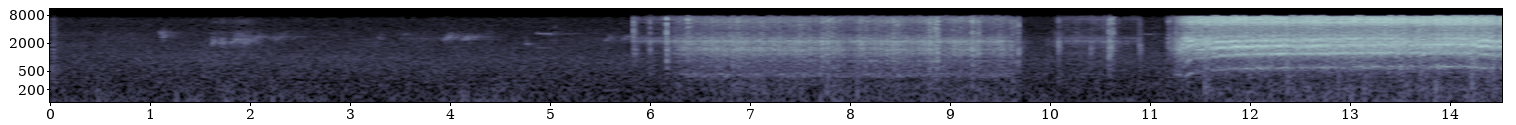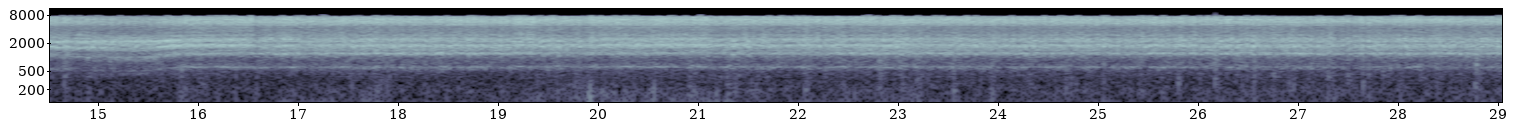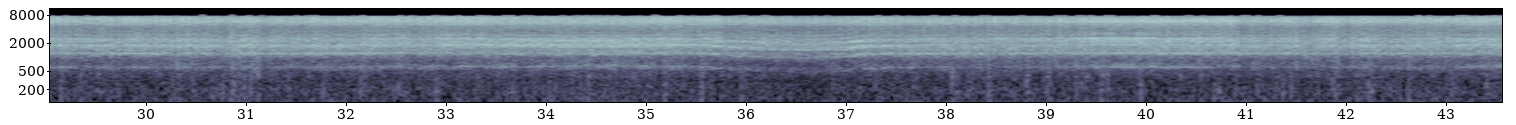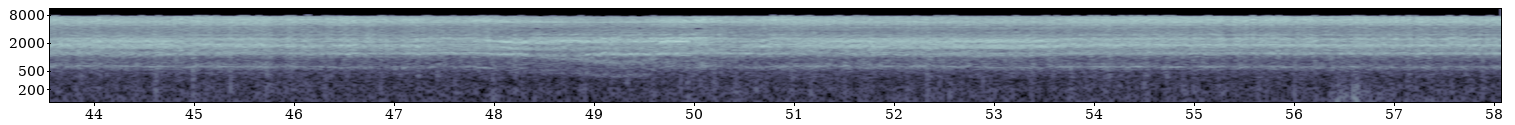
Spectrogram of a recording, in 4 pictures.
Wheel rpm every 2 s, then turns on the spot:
0, 0, 0, 20, 30, 30, 160, 140, 160, 160, 160, 160, 160, 160, 160, 160, 160, 160, 140, 160, 160, 160, 160, 160, 140, 160, 150, 160, 160.
6-10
